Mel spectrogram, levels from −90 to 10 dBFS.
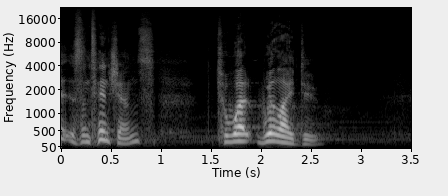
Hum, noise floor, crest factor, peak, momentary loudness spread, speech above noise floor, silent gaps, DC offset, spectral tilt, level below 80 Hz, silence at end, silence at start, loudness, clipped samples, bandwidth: none; -72 dBFS; 22 dB; -6 dBFS; 19 LU; 46 dB; none; under 0.1%; -6 dB/octave; under -90 dBFS; 0.95 s; 0 s; -25 LUFS; under 0.1%; 13.5 kHz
